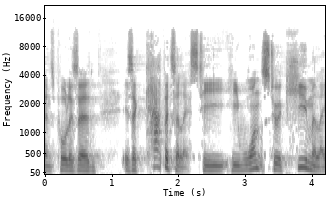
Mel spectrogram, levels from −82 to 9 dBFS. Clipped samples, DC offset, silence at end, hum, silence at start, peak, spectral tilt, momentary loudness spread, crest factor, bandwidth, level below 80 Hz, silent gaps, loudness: under 0.1%; under 0.1%; 0 s; none; 0 s; -12 dBFS; -3 dB/octave; 7 LU; 18 dB; 12.5 kHz; -74 dBFS; none; -29 LUFS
